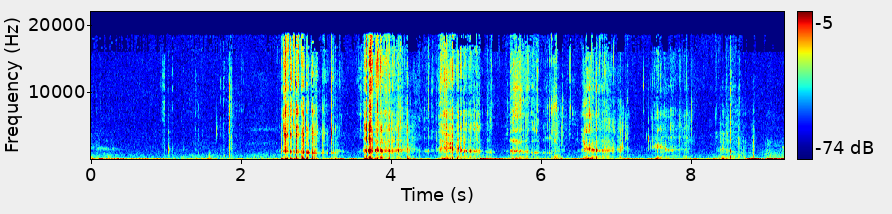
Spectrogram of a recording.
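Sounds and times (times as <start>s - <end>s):
crunching a crisp snack: 0.9s - 8.9s.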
